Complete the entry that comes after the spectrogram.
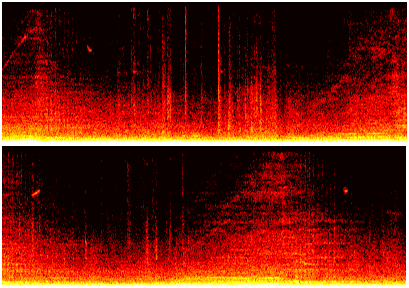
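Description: Volkswagen Superbug's engine heard from inside the cabin, driven hard through a timed run. Its revs dip about two seconds in and climb again near the end.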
